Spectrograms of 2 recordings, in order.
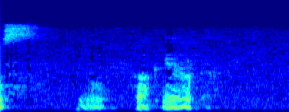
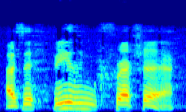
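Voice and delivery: louder, mocking reread of the line; incredulous reread; 3 semitones higher, 7 dB louder than usual. Real, not acted. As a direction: repeat it in loud disbelief.

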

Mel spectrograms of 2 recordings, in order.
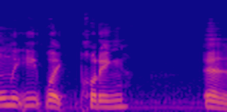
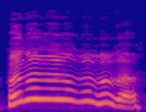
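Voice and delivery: loud, high numb-mouthed babble; hammed-up swollen-lip gibberish; imitated garbled talk; 10 semitones higher, 11 dB louder than usual. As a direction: babble loudly as if unable to form words. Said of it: "Like, I can't talk".

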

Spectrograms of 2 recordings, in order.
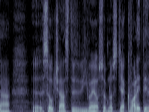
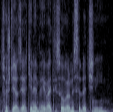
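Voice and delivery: ordinary talk

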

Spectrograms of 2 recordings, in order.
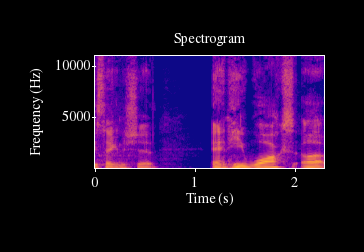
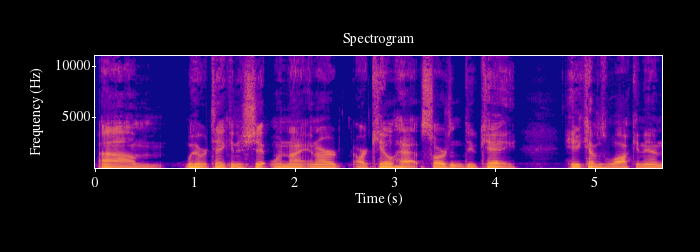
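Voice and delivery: ordinary delivery

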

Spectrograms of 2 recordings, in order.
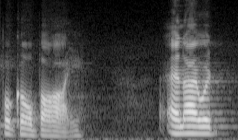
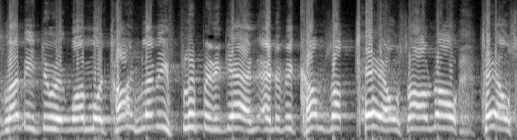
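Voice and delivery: high, loud retold plea, mock-tearful; acting out a weeping man's bargain with God; tearful pleading; 8 semitones higher, 5 dB louder than usual. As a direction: plead desperately, voice raised. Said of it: "he's crying and weeping".

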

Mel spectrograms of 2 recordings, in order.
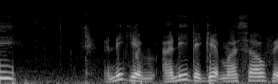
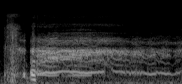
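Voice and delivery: high shrieking laugh; 6 dB quieter than usual. Real, not acted. Laughing hard.

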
